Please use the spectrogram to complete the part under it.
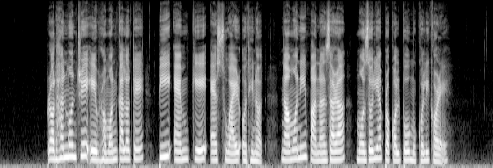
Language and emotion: Assamese, neutral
